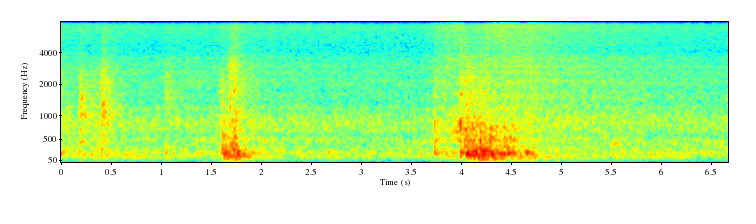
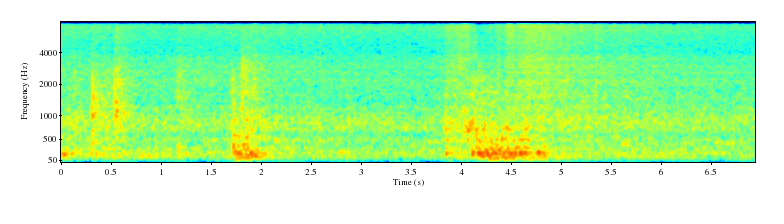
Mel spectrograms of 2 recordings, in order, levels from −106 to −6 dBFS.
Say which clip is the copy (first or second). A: first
